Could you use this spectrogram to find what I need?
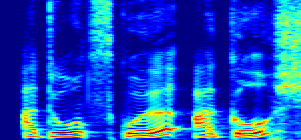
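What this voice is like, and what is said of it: Put-on Geordie accent. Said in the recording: “I've discovered my one for Geordie, which is really difficult. Is it a hard accent for us Southerners to do? Is a quote from Geordie Shaw.”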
